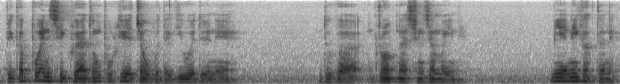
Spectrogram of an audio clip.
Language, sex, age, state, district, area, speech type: Manipuri, male, 30-45, Manipur, Imphal West, urban, spontaneous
